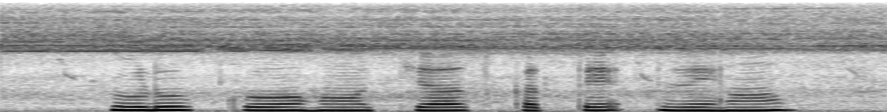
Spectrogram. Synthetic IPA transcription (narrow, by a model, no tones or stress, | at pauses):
suɽukoɦãːt͡ʃaskət̪e | ɾeɦãː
